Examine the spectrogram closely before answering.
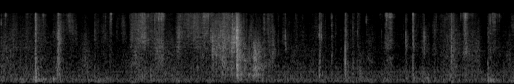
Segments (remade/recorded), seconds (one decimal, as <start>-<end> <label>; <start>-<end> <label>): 0.0-5.1 recorded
